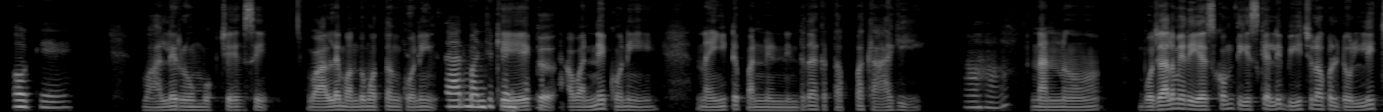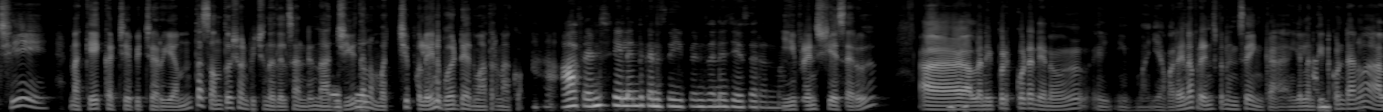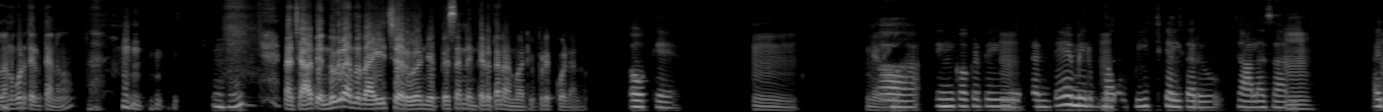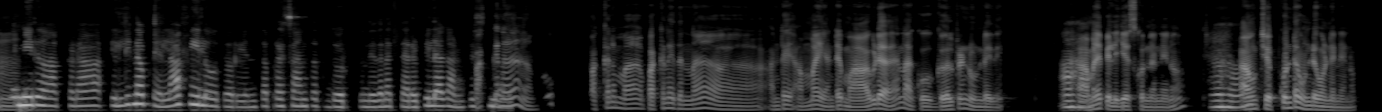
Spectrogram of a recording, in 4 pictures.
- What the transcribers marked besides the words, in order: in English: "రూమ్ బుక్"; static; in English: "ఫ్రెండ్స్"; in English: "నైట్"; in English: "బీచ్"; in English: "కేక్ కట్"; in English: "బర్త్‌డే"; in English: "ఫ్రెండ్స్"; in English: "ఫ్రెండ్స్"; other background noise; in English: "ఫ్రెండ్స్"; in English: "ఫ్రెండ్స్"; in English: "ఫ్రెండ్స్‌యేగా"; chuckle; in English: "బీచ్‌కెళ్తారు"; in English: "థెరపీలాగా"; distorted speech; in English: "గర్ల్ ఫ్రెండ్"
- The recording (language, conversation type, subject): Telugu, podcast, సముద్రతీరంలో మీరు అనుభవించిన ప్రశాంతత గురించి వివరంగా చెప్పగలరా?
